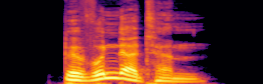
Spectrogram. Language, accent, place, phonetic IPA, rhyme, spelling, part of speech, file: German, Germany, Berlin, [bəˈvʊndɐtəm], -ʊndɐtəm, bewundertem, adjective, De-bewundertem.ogg
- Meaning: strong dative masculine/neuter singular of bewundert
